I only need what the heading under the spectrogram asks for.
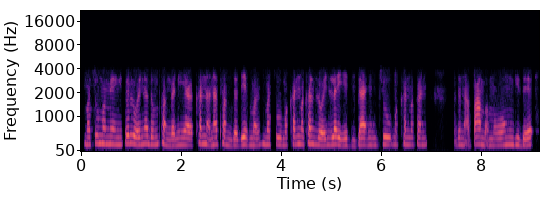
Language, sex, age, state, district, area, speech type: Manipuri, female, 45-60, Manipur, Kangpokpi, urban, conversation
